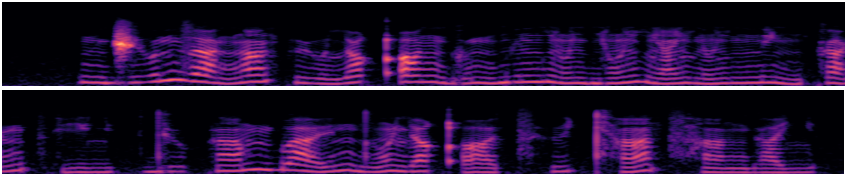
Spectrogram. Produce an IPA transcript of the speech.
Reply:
nd͡ʒɨ˨˥ʊ̯nza˧˩˧ŋã˨˥ kʉ˩ʊ̯lʉ˧qʼa˧ ŋɡɵ˩˧˩mbĩ˧nʎõ˩˧˩ ɟõ˨˥ ʎã˩˧˩ʎɾõ˧ʎ ni˧˩˧ɲka˨˥ŋt͡sʼi˩lʲ | dʉ˩ʊ̯kã˨˥ mba˧˩˧ɪ̯ ndõ˩˧˩lʲɐ˧qʼa˩ə̯ t͡sʰɨ˩˧˩cʰã˩˧˩t͡sʰã˩ŋɡa˩ʎ

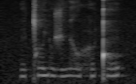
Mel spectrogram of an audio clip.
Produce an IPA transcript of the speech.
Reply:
eǀɵjɵ ʒi ɣuhɵǃe

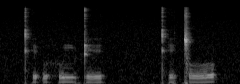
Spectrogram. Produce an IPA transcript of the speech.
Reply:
kʰɪʔuhu mʲuʈɪ | kʰɪ ǀo

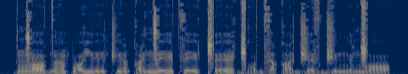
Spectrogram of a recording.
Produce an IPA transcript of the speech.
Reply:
ŋ͡ǀɒː˥ dã˩˥pɒ˩˥ jẽː˩t͡ʃẽː˩ qe˩ŋ͡ǀeː˥t͡seː˥˩ ǁɛː˩˥ɡ͡ǁɒː˩d͡ze˥˩ qa˩ d͡ʒɛ˩˥zd͡ʒe˧ ŋɛ˩ŋ͡ǁɒ˧

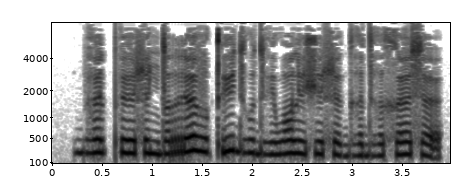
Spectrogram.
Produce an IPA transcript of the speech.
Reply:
bʱœlpʰøɬøɲ dɔrœvə kʼydʱu dʱywɔly ʃyɬøɡʱədʱə xœsœ

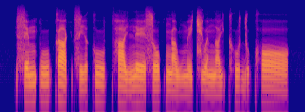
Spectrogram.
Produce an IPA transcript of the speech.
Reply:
se˧˥mpuː˧˥kaː˥˨k̚ si˩˧ə̯kuː˥˨ t̪ʰa˥˨j neː˥˨soː˧˥p̚ ŋa˧˩w me˩t͡ɕu˧˩ə̯na˩˧jkʰu˧˥ du˩˧kʰɔː˥˨

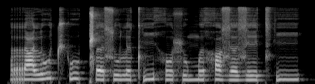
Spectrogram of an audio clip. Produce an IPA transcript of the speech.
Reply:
rɑlu t͡ʃʼu ǁɜsulətʼi hoɬumə hɒzɜze t͡sʼi

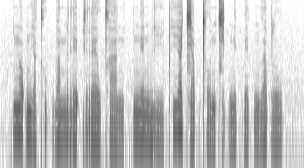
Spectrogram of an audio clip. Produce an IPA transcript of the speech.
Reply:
nɔ˥˩ʔmi˩˦a̯kʰu˦˥k̚ba˦˥m re˦˥ʔkrɛː˦˥wkʰa˧n | ne˧nbiː˨˩pʰi˥˩a̯ t͡ɕa˨˩p̚tʰo˨˩nt͡ɕe˨˩k̚ ne˥˩k̚le˨˩k̚ŋɯ˥˩a̯ plu˥˩k̚

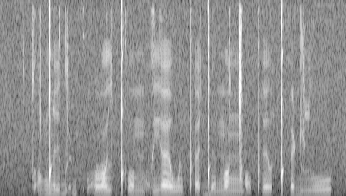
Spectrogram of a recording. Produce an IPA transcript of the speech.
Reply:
tṵlˠŋ͡ǃido̰ɖpʼo̰ lˠulʲǃʼon̪ɔ̰ jɛwɨ pʼɛɡ͡ǃen̪ɔ ŋ͡ǀɔ̰pʼeʊ̯ǃʰɨɖ ʎu

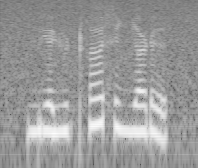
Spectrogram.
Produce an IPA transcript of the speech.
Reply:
bʲɛvʲɜ ʈʰɜsɪ ʎɜ ɽɪ

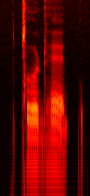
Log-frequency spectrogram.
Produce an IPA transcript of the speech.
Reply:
ǀʊɖʱɛkʷ

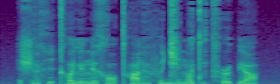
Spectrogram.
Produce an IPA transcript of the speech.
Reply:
ʃæ̤˨xi˨kʰʌ˨ lʲə˦ nɪ˨ xɔ˨kʰɑ˨ɾæ̤˦˨ fɪ˦d͡ʑi˨ nɔ˨tʲə̤˨ t͡sʰə˞˦pʲɑ˨

